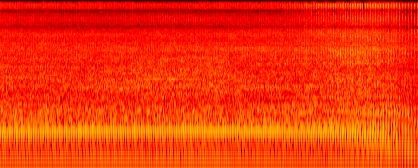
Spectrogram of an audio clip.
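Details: Small single-cylinder riding mower, cheap used machine started with starting fluid and choke: rough, uneven idle thumping before dying away; runs like a fouled carburetor starving it.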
